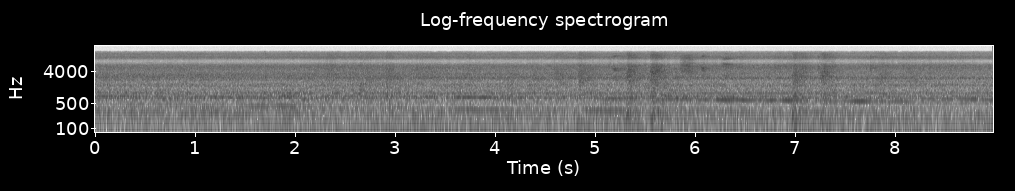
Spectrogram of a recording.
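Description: Electric commuter train running, heard from inside the car: a steady low rumble with a faint whine slowly falling in pitch, and a few brief clicks from the wheels and track about halfway through.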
